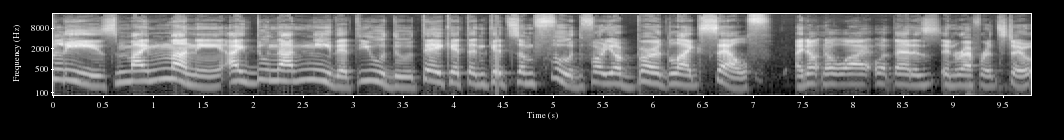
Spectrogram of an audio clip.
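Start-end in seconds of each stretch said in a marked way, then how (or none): 0.0-7.2 slow, drawn-out, put-on Slavic grandmother voice. Answering a request sent with bits: Slavic grandmother voice. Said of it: "Slavic grandmother voice".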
